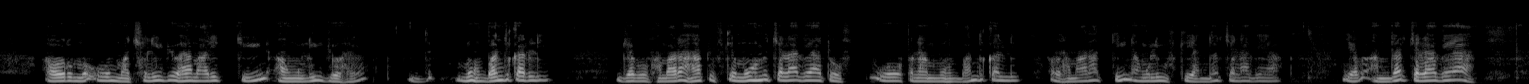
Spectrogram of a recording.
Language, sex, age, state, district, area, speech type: Hindi, male, 60+, Uttar Pradesh, Chandauli, rural, spontaneous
